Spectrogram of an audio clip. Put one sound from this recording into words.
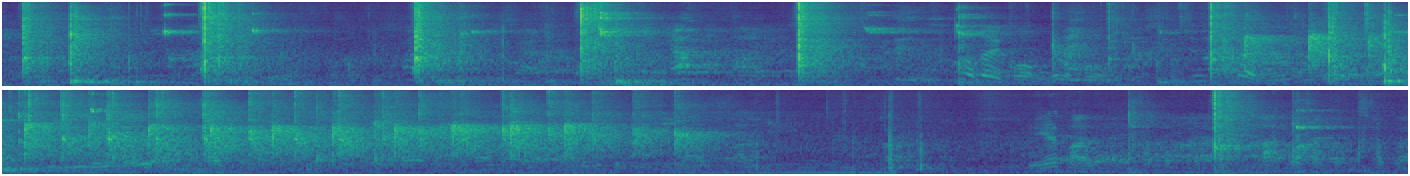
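Badminton rackets strike a shuttlecock with sharp pops in a large echoing hall.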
